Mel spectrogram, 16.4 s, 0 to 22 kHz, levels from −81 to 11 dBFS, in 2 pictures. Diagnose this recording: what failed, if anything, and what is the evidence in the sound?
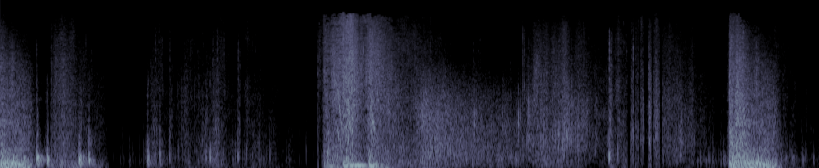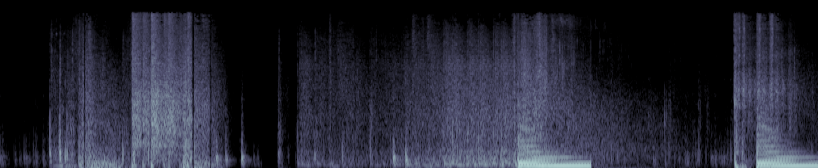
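Nothing in the recording points to a failure at any stage of the chain. No audible event calls for a diagnosis.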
